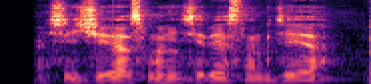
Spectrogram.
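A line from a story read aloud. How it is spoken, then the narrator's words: Frightened grumble. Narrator (Russian): пробурчал и испуганно покосился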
